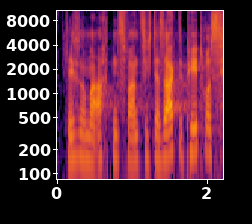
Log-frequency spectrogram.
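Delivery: normal talking voice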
